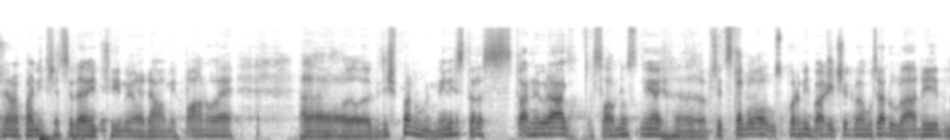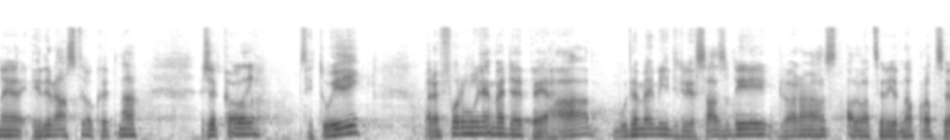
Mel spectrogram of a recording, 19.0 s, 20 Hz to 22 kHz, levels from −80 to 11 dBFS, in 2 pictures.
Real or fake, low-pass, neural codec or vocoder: fake; 10.8 kHz; codec, 24 kHz, 1.5 kbps, HILCodec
